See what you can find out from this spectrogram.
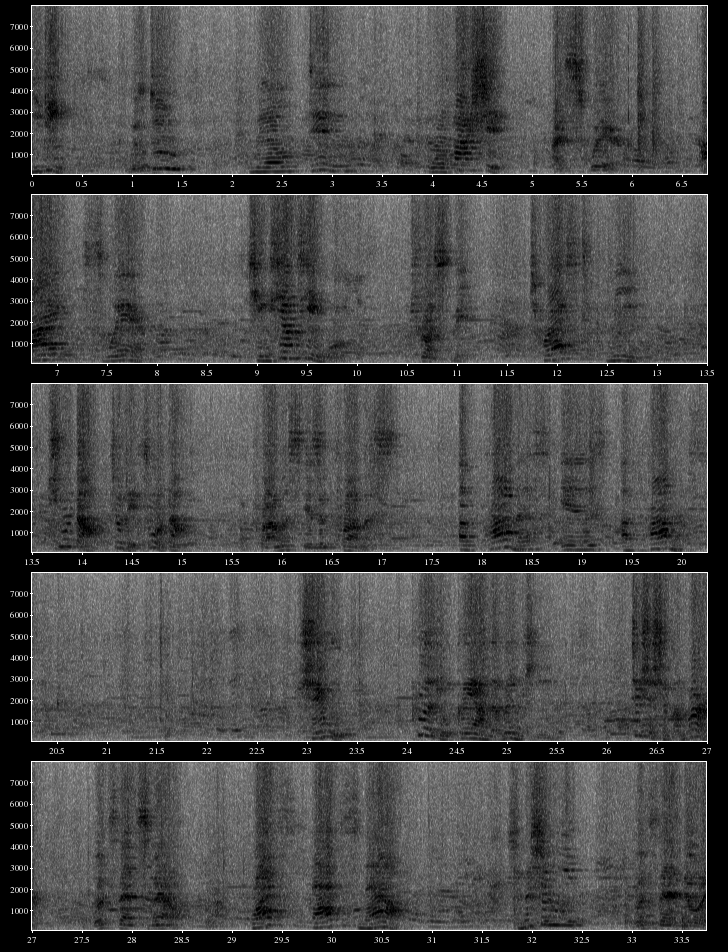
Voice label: english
